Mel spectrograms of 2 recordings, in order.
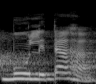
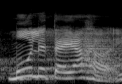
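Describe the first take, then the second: First: मूलतः said as "mool-tah"; मूलतः without any "yaa"; correct form. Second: मूलतयाः said as "mool-ta-yaah"; wrong extra या. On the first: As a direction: finish मूलतः on a short "tah". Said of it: "सही शब्द क्या होगा?". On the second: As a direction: put a "yaah" on the end of मूलतयाः. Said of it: "ये गलत शब्द है". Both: Shown as a demonstration.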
